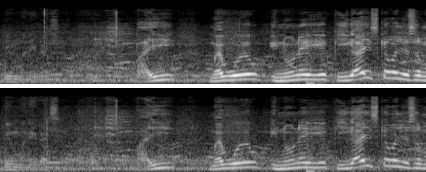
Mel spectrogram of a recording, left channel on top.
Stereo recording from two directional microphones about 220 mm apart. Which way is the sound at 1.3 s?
Centre (ahead or behind).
